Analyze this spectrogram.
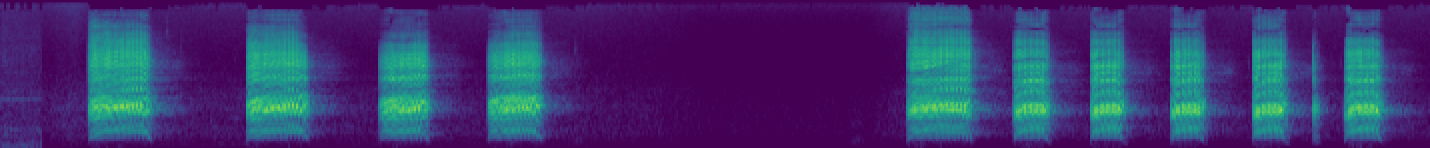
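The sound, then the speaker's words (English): American crow caws followed by common raven croaks: four harsh, evenly spaced calls, a pause of about two seconds, then a quicker series of several more loud calls, with no talk. “The first was the caw of the American crow, and the second was the croak of the common raven.”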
